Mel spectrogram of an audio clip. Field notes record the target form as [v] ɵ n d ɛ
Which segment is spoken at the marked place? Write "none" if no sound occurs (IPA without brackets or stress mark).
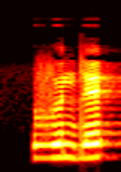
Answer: v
